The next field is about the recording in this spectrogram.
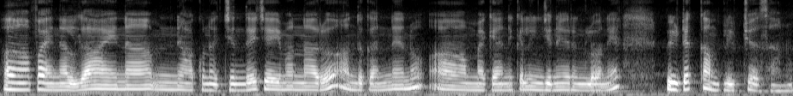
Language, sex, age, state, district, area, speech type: Telugu, female, 30-45, Andhra Pradesh, N T Rama Rao, urban, spontaneous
